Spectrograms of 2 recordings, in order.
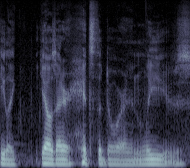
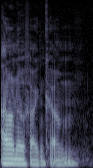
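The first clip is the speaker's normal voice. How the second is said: normal talking voice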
